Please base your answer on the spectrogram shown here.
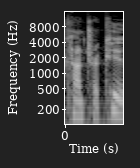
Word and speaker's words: contrecoup: which is actually pronounced contrecoup because again the P is silent type of injury coup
